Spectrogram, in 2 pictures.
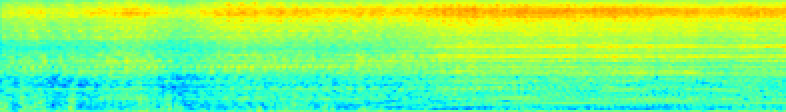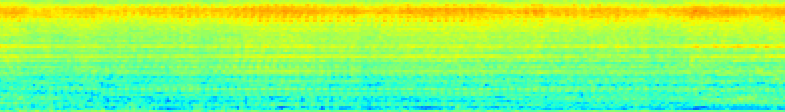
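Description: Diesel engine idling steadily while it runs on injector-cleaning fluid fed from a small bottle instead of the tank, during a cleaning of the injector circuit. The hum settles and steadies about two seconds in.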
